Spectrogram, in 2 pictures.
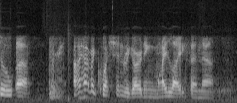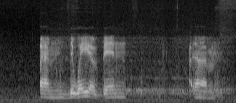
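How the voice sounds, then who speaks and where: A man talks at a very slow pace and a medium pitch, with ordinary pitch variation. Long, frequent pauses break up his speech against noticeable background noise. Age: 50s. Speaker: caller. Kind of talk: call-in radio question. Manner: halting.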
